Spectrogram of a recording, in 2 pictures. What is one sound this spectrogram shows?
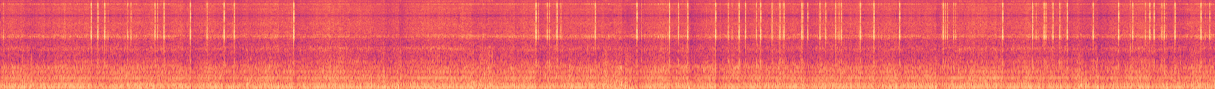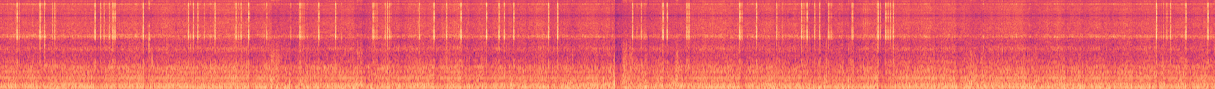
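A boat engine roars steadily at speed.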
